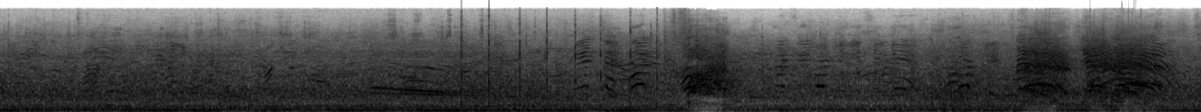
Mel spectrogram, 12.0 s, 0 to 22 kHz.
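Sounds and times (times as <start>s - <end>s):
stadium crowd talking: 0.0s - 12.0s.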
